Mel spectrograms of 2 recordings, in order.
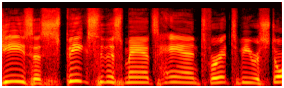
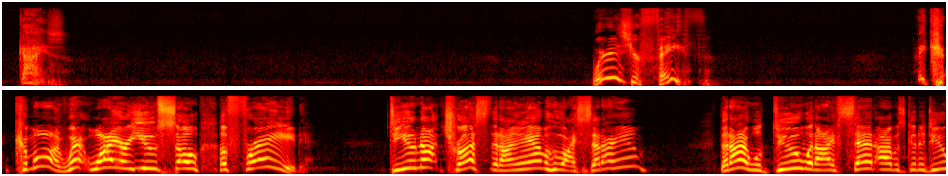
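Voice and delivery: voice edged with frustration, exasperated; 4 semitones higher than usual. Retelling Jesus speaking to those who were afraid, acting frustrated. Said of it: "you can hear this frustration in his voice".

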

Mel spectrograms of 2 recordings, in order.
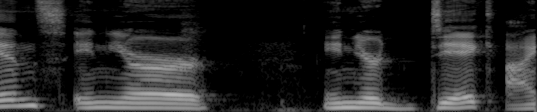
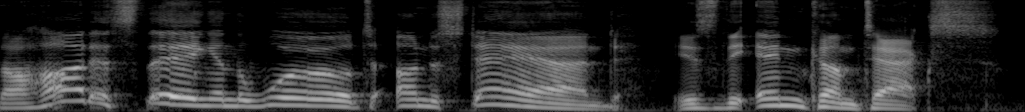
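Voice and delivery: put-on genteel Southern accent; 3 semitones higher than usual. Asked what he would sound like, do Mark Twain as a Southern gentleman. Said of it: "he's a Southern gentleman".

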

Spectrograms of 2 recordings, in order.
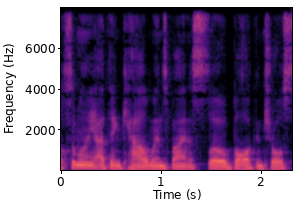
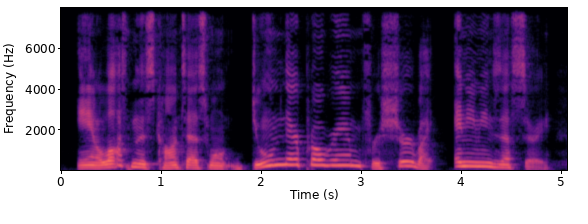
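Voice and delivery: voice breaks on "necessary" like a puberty crack; 6 semitones higher than usual. Previewing a week one matchup, the speaker's voice cracks mid-sentence: voice cracking. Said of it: "My voice just cracked there like I was going through puberty".

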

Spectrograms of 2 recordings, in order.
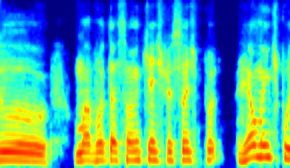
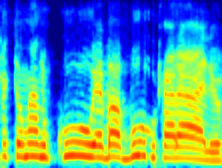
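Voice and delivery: acted-out wild shouting, higher pitch; 6 semitones higher than usual. Retelling celebrating with the neighbourhood, shouting about babu: retelling wild shouting. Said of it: "gritando muito".

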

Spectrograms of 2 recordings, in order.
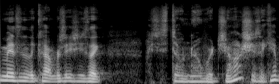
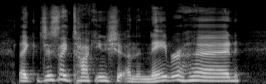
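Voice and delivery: usual speaking voice

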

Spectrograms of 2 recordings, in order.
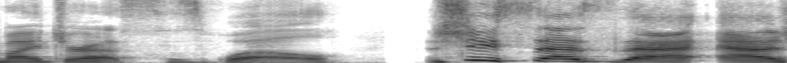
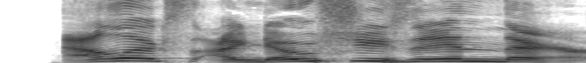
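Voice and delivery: gruff, pitched-up yell; 5 semitones higher than usual. Game master voicing Anastasia banging on Alex's back door: gruff yell as Anastasia. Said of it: "Gruffly yell".

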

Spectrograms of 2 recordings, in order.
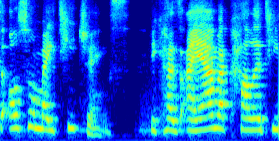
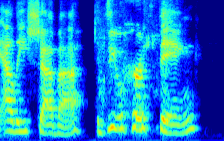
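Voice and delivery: usual speaking voice

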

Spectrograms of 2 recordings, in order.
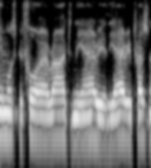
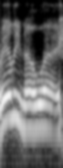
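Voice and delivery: dead-sarcastic, mock surprised tone; 6 semitones higher than usual. Retelling their reply when the president rang with news they already knew, dead sarcastic. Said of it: "I was being dead sarcastic".

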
